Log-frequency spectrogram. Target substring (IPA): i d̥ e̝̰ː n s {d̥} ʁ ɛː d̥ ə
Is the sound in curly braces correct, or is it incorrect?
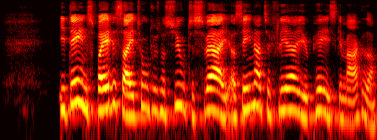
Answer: incorrect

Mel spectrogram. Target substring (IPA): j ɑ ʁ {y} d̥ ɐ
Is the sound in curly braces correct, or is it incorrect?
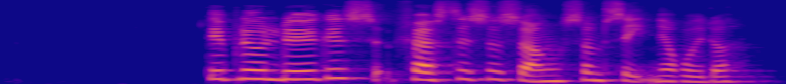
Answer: correct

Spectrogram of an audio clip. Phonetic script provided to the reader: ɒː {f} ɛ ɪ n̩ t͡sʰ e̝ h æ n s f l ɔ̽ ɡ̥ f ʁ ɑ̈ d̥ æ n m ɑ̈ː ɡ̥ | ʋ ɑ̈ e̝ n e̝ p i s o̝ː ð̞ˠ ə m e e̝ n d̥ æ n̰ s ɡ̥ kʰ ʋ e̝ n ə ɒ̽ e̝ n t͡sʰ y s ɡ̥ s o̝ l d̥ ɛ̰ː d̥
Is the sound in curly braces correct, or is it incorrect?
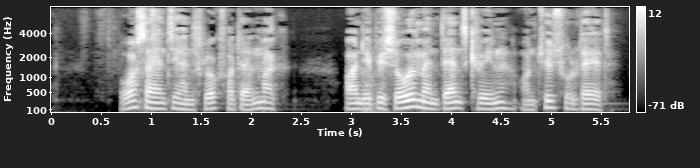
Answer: incorrect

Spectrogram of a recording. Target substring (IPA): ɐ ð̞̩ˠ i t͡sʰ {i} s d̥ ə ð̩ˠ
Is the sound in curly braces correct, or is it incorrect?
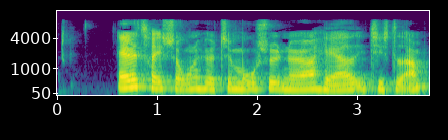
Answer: correct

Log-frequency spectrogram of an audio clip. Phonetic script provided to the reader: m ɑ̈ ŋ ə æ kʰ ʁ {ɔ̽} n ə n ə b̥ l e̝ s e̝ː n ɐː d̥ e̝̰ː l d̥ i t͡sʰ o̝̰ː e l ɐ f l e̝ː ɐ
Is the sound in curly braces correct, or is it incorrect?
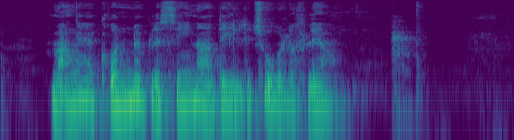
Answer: correct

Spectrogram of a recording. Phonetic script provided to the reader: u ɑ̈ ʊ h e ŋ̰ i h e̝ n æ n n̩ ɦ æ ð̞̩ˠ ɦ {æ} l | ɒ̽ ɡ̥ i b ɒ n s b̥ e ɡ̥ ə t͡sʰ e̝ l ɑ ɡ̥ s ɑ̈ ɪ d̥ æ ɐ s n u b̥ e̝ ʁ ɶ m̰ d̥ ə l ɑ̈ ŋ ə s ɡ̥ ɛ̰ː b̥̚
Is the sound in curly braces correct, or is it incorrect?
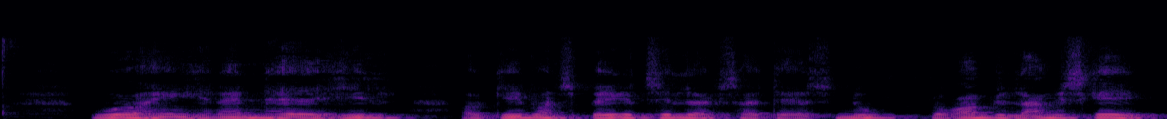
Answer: incorrect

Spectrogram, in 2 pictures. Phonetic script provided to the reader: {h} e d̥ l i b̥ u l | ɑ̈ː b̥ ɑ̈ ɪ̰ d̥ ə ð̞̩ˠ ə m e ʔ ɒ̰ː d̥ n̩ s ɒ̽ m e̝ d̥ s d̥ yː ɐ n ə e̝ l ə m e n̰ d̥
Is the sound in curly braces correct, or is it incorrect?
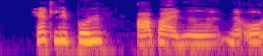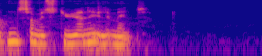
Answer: correct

